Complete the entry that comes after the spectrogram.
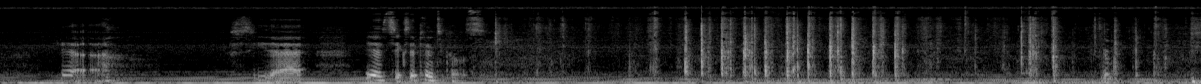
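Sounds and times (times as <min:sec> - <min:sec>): cards being shuffled: 0:04.9 - 0:12.0.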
